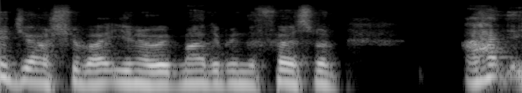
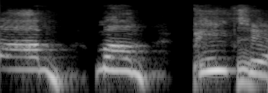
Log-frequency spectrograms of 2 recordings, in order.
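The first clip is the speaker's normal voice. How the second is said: put-on scream, pitched higher; 12 semitones higher than usual. Retelling how a son screamed at his interrupting mother: imitating Tony screaming. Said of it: "he'd be screaming".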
